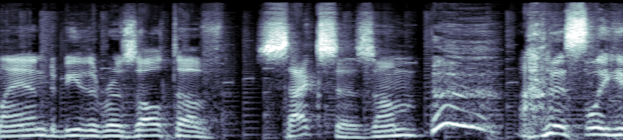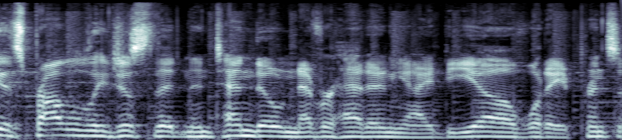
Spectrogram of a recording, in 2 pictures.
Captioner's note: gasp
